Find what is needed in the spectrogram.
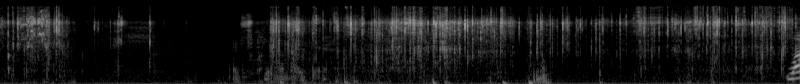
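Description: Foil Pokémon booster-pack wrappers crinkling and crackling as they are handled and torn open, with a short lull about a second in before the crinkling resumes and runs on densely.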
